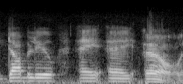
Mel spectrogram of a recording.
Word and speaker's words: Waal: It is actually the W-A-A-L, it should be, and not W-A-L-L. I suppose in German, no, Dutch, it's pronounced something like Waal, you see. The Waal River.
